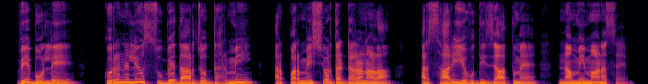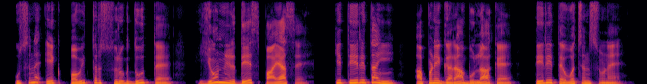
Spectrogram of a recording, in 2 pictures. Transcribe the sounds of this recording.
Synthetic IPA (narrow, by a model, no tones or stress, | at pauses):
ʋeboːle | kʊɾneːlijʊsːʊbed̪aːɾd͡ʒod̪ʱɐɾmi | ɐɾpɐɾmeːsʋəɾt̪̬ɛɖɐɾəɽ̃aːɭa | ɐɾsaːɾijɐɦuːd̪id͡ʒaːt̪m̤ɛ̃ | namimaːɽ̃əsɛ̰ | ʊsnɛʔeːkpɐʋɪt̪ɾəsʊɾəɡd̪uːt̪ːɛ | jonɪɾd̪eːspaːjasɛ̰ː | ket̪eːɾet̪ãːɦĩ | ɐpɽ̃eɡʱɐɾãbʱʊlakɛ | t̪eːɾet̪ɛʋɐt͡ʃənsʊɽ̃ɛ̰ː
